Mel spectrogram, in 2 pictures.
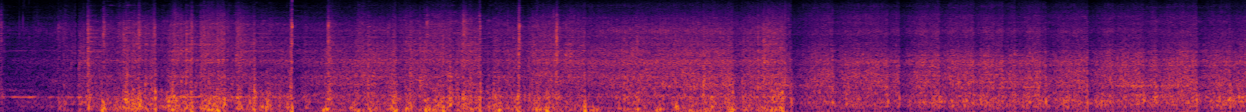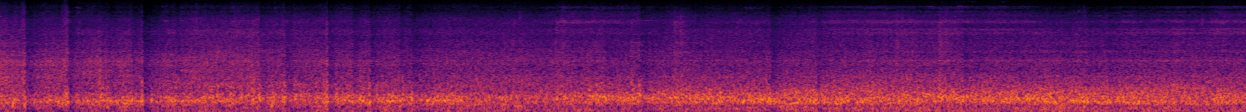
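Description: A train running along the track, with a fast clickety-clack of wheels over rail joints for the first several seconds. After that it settles into a steadier rumble of rail noise, with faint high ringing tones in the latter half.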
